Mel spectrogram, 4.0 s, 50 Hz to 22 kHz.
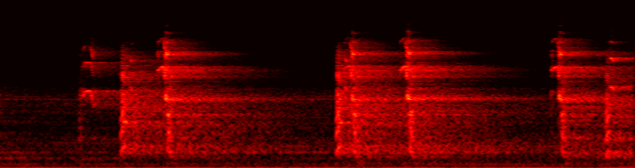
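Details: Peregrine falcons, a pair meeting in Orange, Australia, on 2 August 2022 as prey is delivered to the female: grating, abrupt calls in small clusters of two or three, separated by pauses of about a second.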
